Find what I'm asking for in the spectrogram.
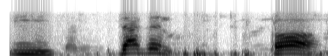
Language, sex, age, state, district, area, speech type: Bodo, female, 60+, Assam, Baksa, urban, conversation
